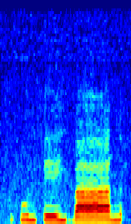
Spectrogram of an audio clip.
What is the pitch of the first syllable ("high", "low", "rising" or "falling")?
rising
